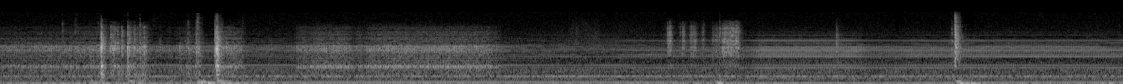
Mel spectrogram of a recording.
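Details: Zenith Y825 vacuum tube AM/FM radio during the hunt for hum and buzz while tube covers are fitted: steady low electrical hum with a buzzy edge from the speaker and handling clicks. A tube shield not grounding is suspected. Mains hum through the speaker.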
